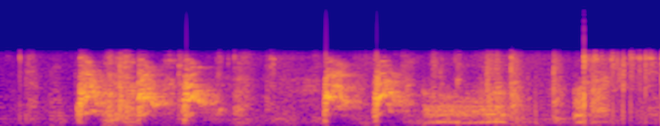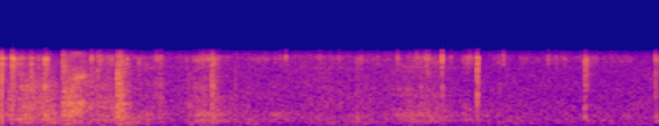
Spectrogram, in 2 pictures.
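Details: Small female mini Chihuahuas at a kennel in Kyiv give high, sharp yapping barks in quick bursts.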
